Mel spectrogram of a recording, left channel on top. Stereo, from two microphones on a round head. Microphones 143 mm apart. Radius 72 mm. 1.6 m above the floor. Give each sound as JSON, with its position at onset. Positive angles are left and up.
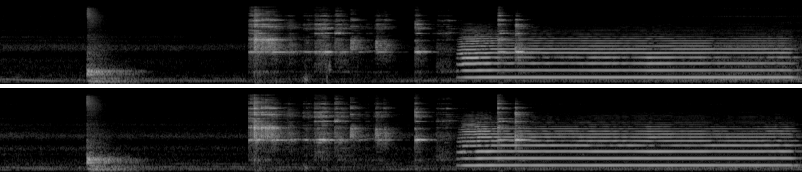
{"t": 0.9, "sound": "a pop", "side_deg": -45, "distance_m": 1.5}
{"t": 2.5, "sound": "a clink", "side_deg": -35, "distance_m": 0.9}
{"t": 4.6, "sound": "a trumpet", "side_deg": 20, "distance_m": 0.7}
